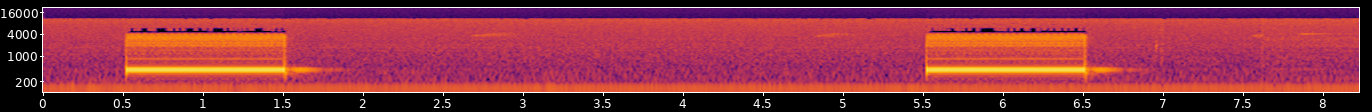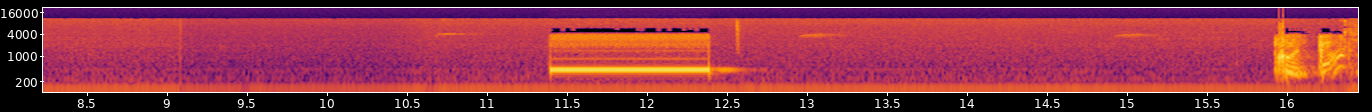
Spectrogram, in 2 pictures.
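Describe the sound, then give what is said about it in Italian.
A telephone call being placed, with three long ringback tones separated by even pauses over a steady low hum, and a voice cutting in briefly at the very end. “che provo a chiamare, che da una settimana che provo a chiamare e non riesco a trovarla.”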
